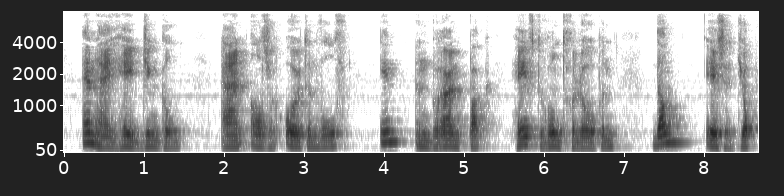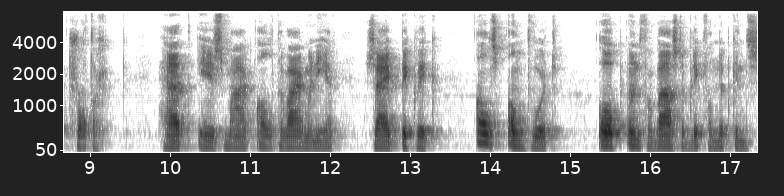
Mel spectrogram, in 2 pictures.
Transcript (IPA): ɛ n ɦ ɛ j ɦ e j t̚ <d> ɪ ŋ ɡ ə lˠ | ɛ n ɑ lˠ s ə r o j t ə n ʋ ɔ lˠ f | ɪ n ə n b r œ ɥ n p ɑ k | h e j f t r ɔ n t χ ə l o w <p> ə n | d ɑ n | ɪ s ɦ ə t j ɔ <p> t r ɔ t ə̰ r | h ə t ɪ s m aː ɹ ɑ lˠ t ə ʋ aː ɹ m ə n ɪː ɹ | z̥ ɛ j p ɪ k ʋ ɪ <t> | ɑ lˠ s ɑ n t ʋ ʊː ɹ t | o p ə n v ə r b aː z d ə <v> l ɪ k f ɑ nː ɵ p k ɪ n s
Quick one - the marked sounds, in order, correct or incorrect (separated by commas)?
incorrect, correct, correct, incorrect, incorrect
